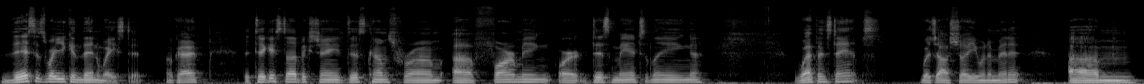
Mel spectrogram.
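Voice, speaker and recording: A man's voice: fairly low pitch, fairly even intonation, measured pace, darkish tone, clear, resonant tone. A man from Alabama with a Southern US accent gives casual game commentary to viewers, repeating phrases for emphasis. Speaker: gaming content creator.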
